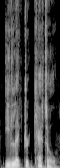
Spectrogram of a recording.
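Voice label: "electric kettle", English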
